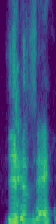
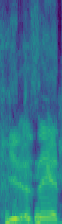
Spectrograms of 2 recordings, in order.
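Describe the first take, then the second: First: Chuckling through the repeat; laughing. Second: Said in the usual way. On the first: Real, not acted. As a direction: laugh as you ask it.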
